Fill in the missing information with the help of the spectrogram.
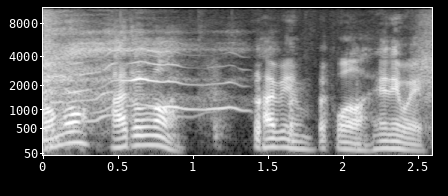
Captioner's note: laughs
